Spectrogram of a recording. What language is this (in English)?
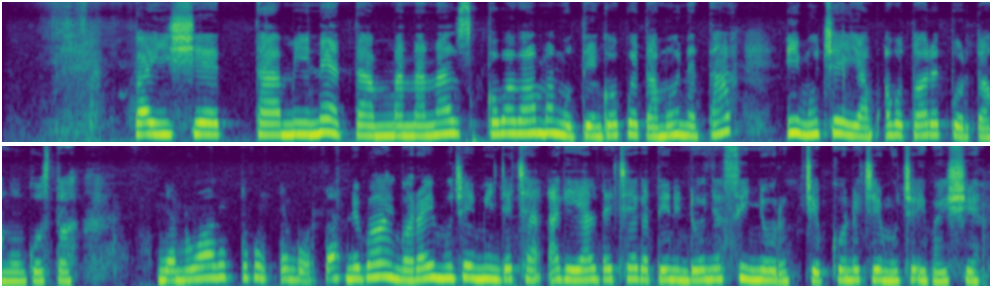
Kalenjin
